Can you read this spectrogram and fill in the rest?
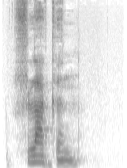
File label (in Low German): "flacken", kaevels platt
